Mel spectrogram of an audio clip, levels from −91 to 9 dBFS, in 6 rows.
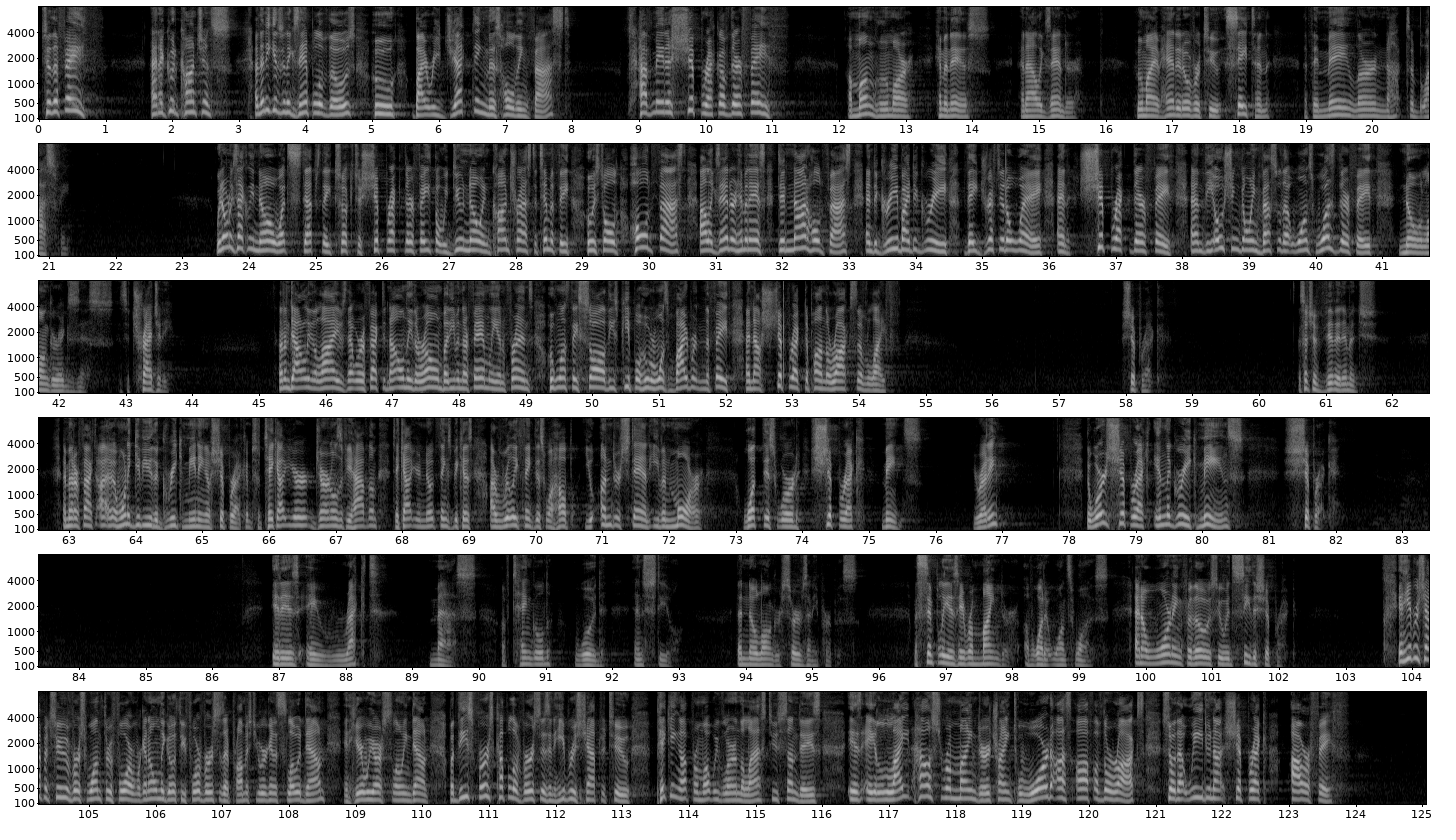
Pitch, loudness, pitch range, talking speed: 200 Hz, -30 LUFS, 170-230 Hz, 150 wpm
